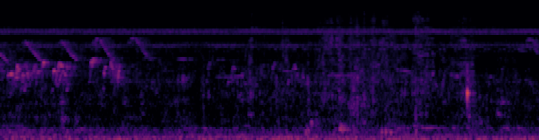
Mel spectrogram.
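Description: A bird calling with a quick run of short, high, falling notes in the first second or so, over faint outdoor background noise. A single soft tick comes near the end.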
